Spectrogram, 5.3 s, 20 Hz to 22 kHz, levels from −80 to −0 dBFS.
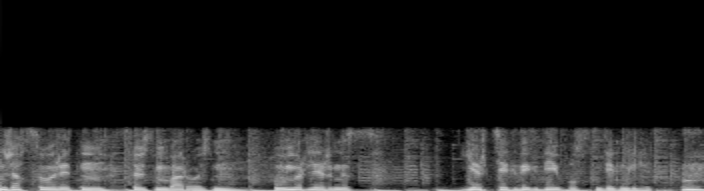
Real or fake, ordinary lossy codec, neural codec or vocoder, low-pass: real; none; none; 7.2 kHz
